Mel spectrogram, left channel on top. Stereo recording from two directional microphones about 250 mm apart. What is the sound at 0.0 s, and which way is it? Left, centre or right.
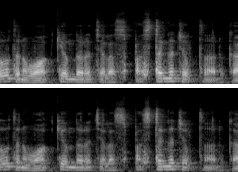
Speech, left.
